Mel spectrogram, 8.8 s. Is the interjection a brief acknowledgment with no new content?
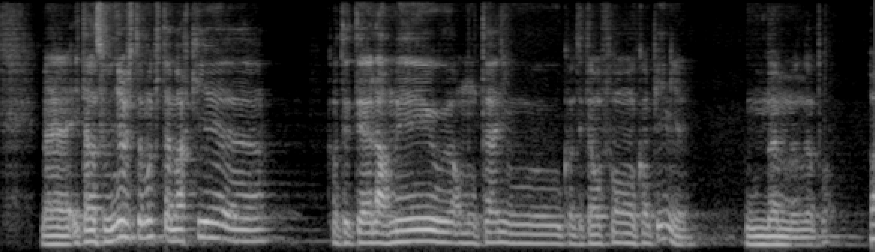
No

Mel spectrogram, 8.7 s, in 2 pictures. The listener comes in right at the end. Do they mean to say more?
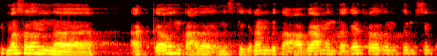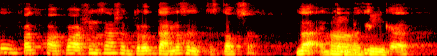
No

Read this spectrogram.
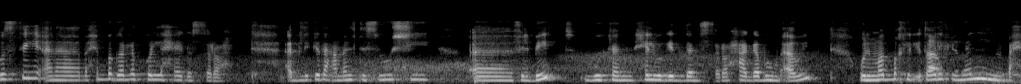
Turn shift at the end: No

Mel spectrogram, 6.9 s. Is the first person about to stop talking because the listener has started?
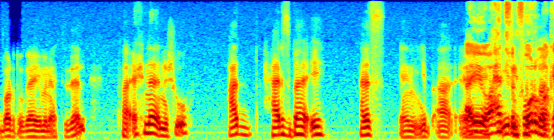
Yes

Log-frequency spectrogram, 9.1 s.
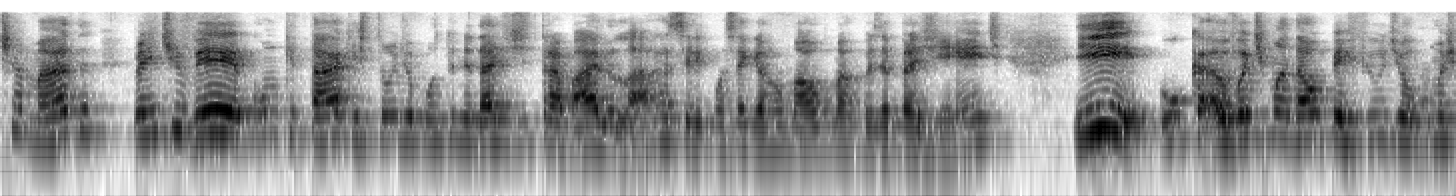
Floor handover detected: No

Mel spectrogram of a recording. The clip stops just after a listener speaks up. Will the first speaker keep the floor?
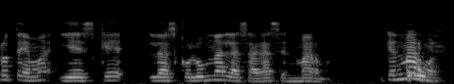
Yes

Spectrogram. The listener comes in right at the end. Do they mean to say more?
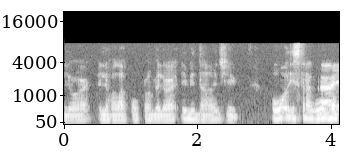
No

